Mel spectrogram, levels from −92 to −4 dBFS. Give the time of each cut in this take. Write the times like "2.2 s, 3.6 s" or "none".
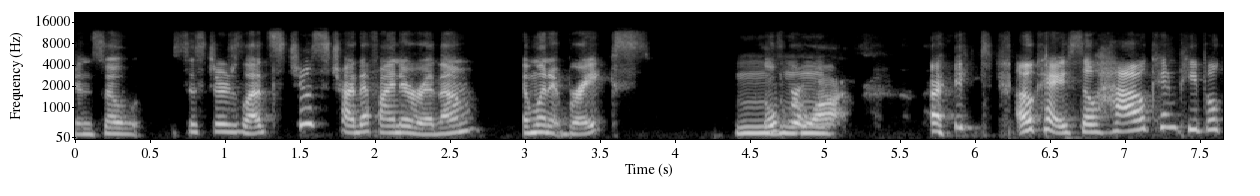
4.3 s, 6.2 s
